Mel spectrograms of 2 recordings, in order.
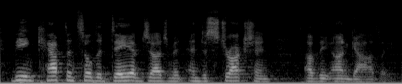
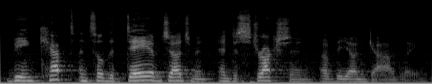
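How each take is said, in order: Both takes have the same delivery.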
